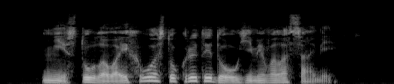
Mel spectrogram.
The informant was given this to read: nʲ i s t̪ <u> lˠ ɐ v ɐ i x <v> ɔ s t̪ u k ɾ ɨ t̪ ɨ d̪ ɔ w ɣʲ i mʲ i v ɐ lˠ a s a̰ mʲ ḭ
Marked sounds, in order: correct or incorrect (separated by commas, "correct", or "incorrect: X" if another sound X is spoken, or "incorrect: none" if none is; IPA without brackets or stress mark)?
correct, correct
